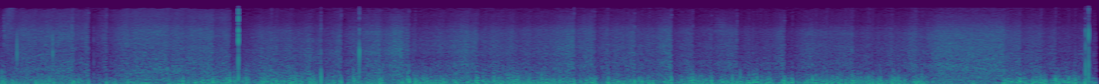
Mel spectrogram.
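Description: Wind buffeting the camera microphone, a steady low rumbling flutter, with two short clicks about two and a half and three and a half seconds in.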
